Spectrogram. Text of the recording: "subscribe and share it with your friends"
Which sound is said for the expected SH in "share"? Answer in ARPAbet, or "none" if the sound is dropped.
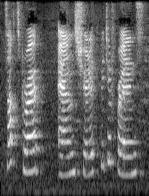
SH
